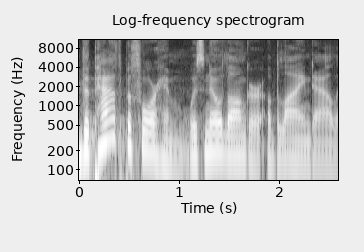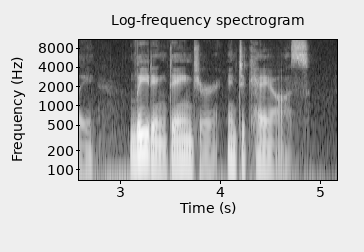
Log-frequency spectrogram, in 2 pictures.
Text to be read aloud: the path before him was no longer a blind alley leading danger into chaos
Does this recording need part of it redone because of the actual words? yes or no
no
